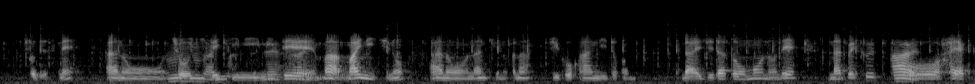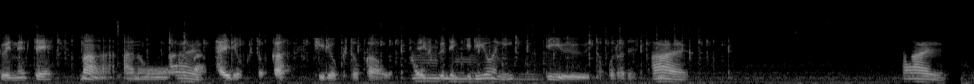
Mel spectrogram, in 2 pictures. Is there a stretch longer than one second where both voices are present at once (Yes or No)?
Yes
